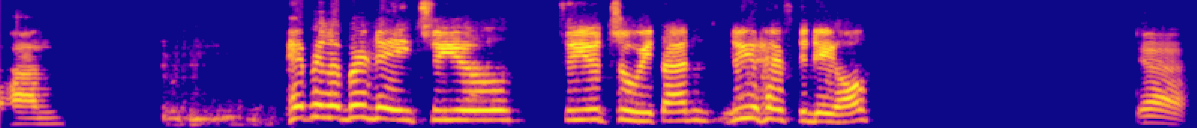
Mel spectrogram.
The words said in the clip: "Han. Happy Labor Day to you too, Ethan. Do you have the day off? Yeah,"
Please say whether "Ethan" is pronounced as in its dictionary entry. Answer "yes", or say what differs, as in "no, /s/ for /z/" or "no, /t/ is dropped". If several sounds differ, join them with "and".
no, /t/ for /θ/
